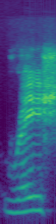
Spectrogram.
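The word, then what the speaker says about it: ר: is oh and remember the rash is not a r it's not it's back here oh so it's kind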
